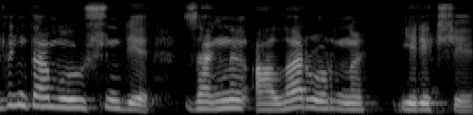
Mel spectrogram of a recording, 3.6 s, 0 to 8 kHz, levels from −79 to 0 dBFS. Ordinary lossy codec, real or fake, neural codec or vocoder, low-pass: none; real; none; 7.2 kHz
